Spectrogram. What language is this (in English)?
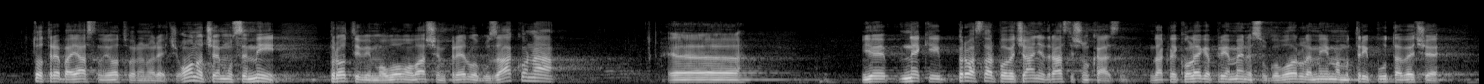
Croatian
